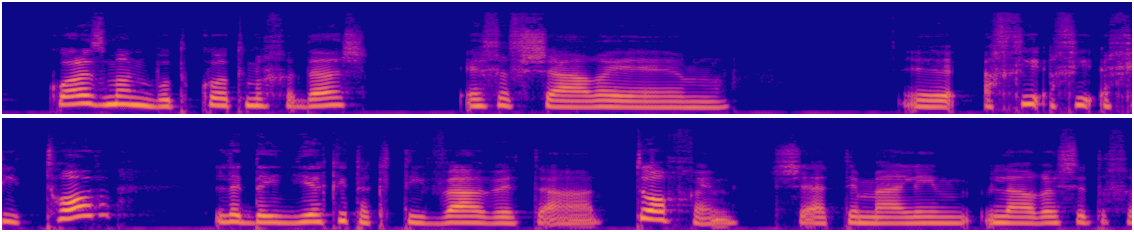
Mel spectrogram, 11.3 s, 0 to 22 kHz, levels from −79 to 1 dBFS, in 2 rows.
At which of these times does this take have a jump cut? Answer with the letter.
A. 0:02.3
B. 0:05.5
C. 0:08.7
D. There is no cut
B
